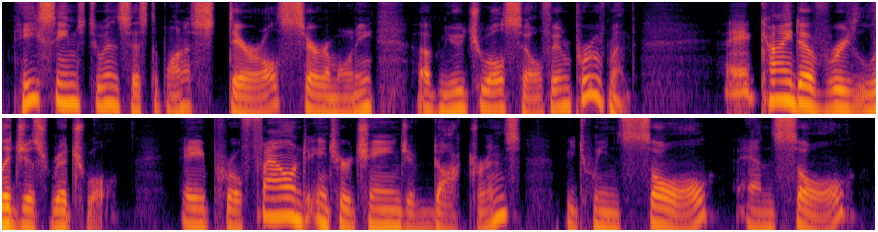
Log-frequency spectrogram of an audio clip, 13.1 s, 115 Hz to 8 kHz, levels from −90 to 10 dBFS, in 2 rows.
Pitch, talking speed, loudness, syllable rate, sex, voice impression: 135 Hz, 120 wpm, -22 LUFS, 4.3 syllables/s, male, very masculine, slightly old, very thick, tensed, slightly powerful, bright, soft, muffled, fluent, slightly raspy, cool, intellectual, slightly refreshing, sincere, calm, very mature, friendly, reassuring, very unique, slightly elegant, very wild, slightly sweet, lively, kind, slightly modest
